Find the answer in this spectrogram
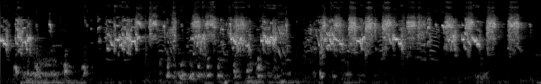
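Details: Several budgies chirping in busy overlapping bursts of scratchy, buzzy chatter and squawks, with brief pauses near one and three seconds; faint low thumps at the start.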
